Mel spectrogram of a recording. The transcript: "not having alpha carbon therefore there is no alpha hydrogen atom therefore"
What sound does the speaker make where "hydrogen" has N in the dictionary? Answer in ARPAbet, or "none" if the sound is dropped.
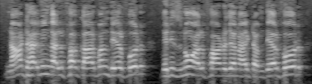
none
